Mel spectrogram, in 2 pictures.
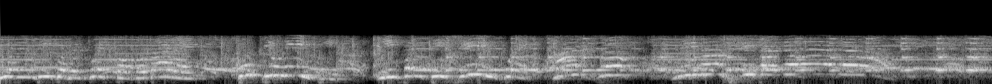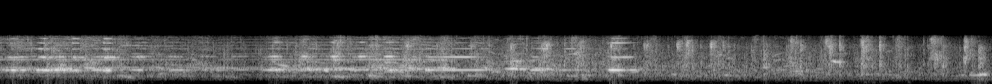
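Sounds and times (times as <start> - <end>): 
audience applause in a town square: 0.0 - 19.8.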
